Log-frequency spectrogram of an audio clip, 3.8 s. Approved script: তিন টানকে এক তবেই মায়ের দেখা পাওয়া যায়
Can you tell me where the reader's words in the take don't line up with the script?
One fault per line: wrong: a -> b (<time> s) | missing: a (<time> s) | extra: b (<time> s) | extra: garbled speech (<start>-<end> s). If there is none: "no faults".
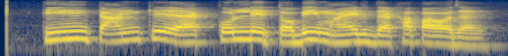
extra: করলে (1.6 s)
